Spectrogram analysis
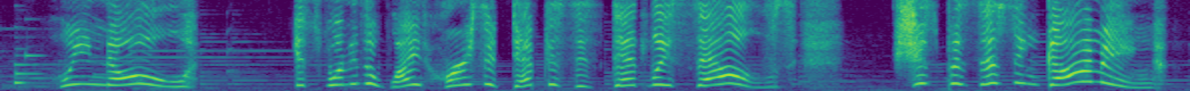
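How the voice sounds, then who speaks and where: A tiny, excitable fairy from a game cutscene, with an extremely high, squeaky voice. The delivery is urgent yet drawn out, over loud music. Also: female voice, unhurried.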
